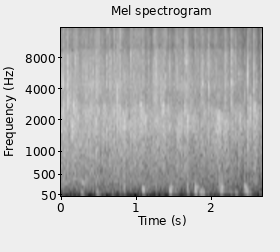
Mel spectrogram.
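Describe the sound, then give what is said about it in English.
Steady audience applause, many hands clapping in a dense, continuous patter at a fairly loud, even level, with no voices standing out above it, given for the host's producer. “Give her a big round of applause, ladies and gentlemen.”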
